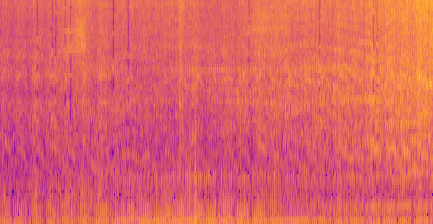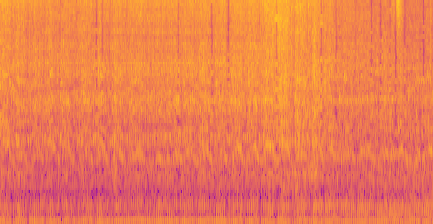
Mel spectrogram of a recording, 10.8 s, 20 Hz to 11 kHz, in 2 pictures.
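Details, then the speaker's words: Kawasaki ZX12R first start after clutch install, freezing cold with choke on, warming up: busy but even idle with clean blips, no rattle or grind from the clutch side; sounds sweet and healthy. "it sounds sweet just that do it no noises coming from the clutch which is good"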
